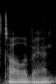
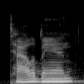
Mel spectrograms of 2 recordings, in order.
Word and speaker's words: Taliban: about how you pronounce Taliban is it Taliban is how Americans say it but apparently the correct way is Taliban Brandon from our our team corrected us this morning but is that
